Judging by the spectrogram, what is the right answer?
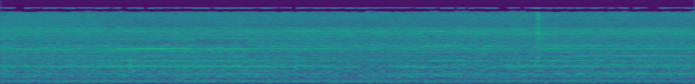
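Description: Steady machine hum with several held tones over a low rumble, unchanging throughout, from powered-up shop machinery.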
